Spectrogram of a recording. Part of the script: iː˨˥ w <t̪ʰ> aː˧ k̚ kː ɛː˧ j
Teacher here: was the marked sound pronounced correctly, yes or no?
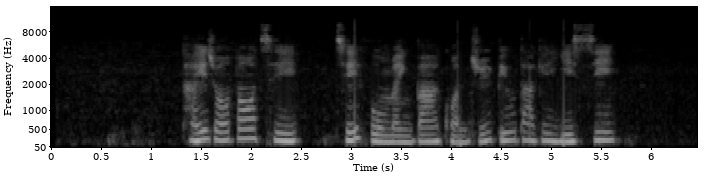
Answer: no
